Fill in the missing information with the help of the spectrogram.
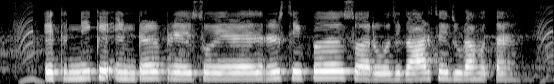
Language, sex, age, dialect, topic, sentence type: Hindi, female, 18-24, Awadhi Bundeli, banking, statement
